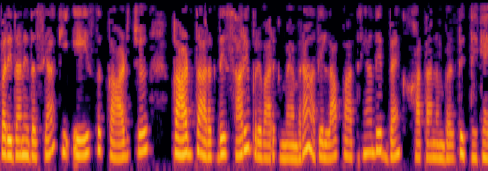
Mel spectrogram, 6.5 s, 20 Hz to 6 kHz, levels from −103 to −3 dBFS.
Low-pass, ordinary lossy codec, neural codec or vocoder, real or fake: 5.4 kHz; none; none; real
